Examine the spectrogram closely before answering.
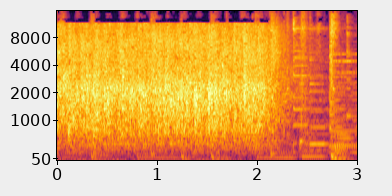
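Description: A crowd claps steadily in a dense, continuous wash of applause that holds for a few seconds, then thins slightly near the end with a few sharper claps and some voices.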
